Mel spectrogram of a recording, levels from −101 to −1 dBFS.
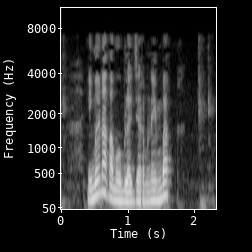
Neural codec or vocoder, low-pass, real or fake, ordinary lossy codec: none; 7.2 kHz; real; AAC, 64 kbps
